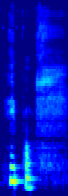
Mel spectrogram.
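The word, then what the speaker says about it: ἵππος: Look at the next one, and notice in particular the rough breathing over the initial iota, which tells you that we pronounce this word beginning with an H. Ho, hippos.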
